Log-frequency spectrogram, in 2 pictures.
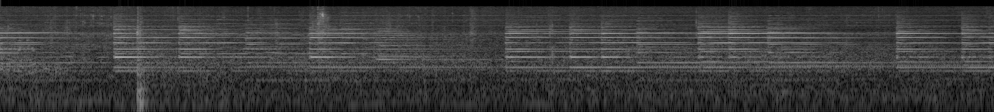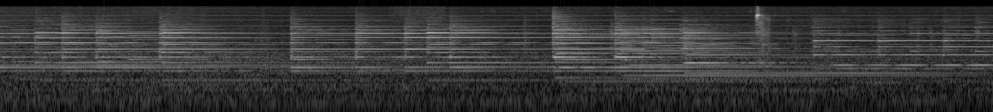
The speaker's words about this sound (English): So, obviously, that's just a bunch of bells ringing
